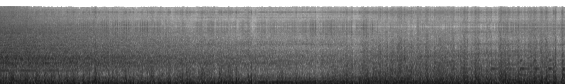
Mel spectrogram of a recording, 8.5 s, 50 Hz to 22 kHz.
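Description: BMW R 1200 GS LC's boxer-twin engine running steadily while the motorcycle rides along, with wind rushing over the microphone.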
